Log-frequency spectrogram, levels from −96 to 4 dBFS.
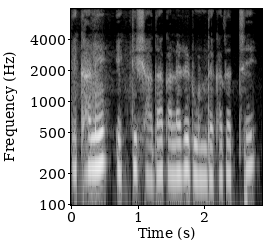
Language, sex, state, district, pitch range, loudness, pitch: Bengali, female, West Bengal, Alipurduar, 195-225 Hz, -19 LUFS, 205 Hz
